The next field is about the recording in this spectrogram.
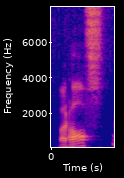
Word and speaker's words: Buttolph: We're talking with Ava Labs, and from them, we have Stefan Buttolph. How do you say your last name? Buttolph? – Yeah, so Stephen Buttolph. Yeah, it's like Rudolph, but with a butt in front of it.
